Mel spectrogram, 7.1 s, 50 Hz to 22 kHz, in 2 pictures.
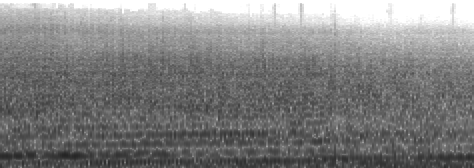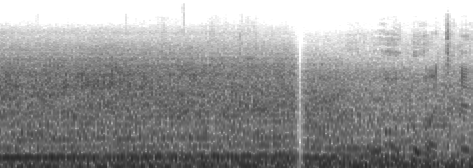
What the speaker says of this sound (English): Traction spin early on with the C8 right now.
